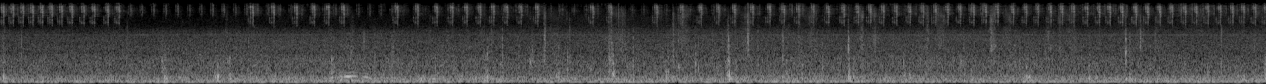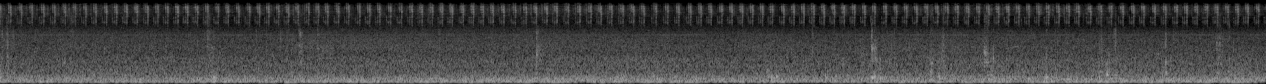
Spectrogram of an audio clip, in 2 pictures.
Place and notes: Neringos sav., Lithuania - On the Way to the Beach
Recordist: Raimonda Diskaitė
Description: On the way to the beach on the dunes. The recorder was placed on a wooden path. Grasshoppers, waves and tourists passing by. Recorded with ZOOM H2N Handy Recorder.
July 2016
